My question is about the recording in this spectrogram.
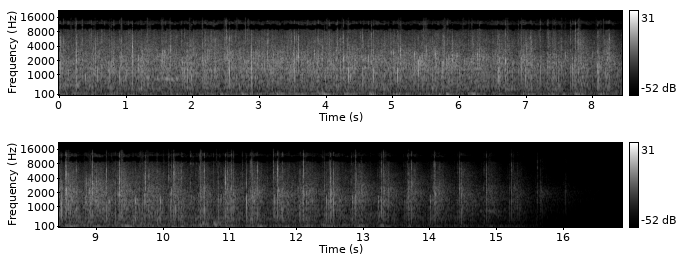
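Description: Audience applauding. The dense applause thins into scattered individual claps and dies away near the end.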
